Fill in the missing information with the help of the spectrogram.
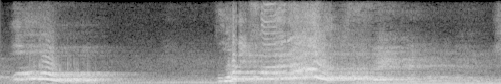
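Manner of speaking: high-pitched, drawn-out yell of mock shock; comic shriek at the price. Dad reacting to the price of baby Jordans, shocked high shout.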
